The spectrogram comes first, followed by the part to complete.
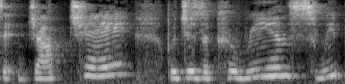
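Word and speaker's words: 잡채: Okay, and then another frozen item that's vegan at Trader Joe's is this, I think you pronounce it Japchae, which is a Korean sweet potato glass noodles and vegetable stir fry.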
